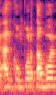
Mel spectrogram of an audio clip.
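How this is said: It is said with a Filipino accent. "pag Pinoy"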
